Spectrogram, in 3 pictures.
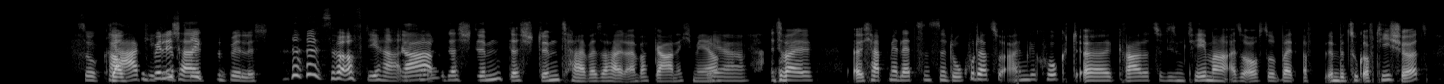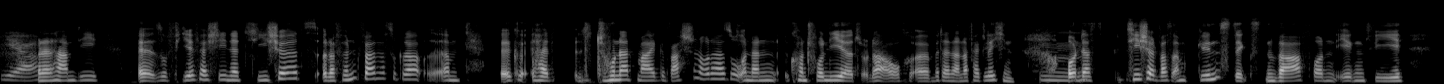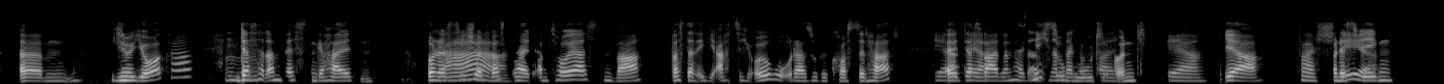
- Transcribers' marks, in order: giggle; joyful: "So auf die Hart, ne?"; "Art" said as "Hart"; stressed: "Verstehe"
- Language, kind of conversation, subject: German, unstructured, Wie gehst du mit deinem Taschengeld um?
